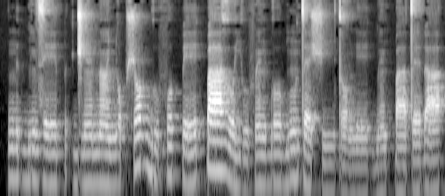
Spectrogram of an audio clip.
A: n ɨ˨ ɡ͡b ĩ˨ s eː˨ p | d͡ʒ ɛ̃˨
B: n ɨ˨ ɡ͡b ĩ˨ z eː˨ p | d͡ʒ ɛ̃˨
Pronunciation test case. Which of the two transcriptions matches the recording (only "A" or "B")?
B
